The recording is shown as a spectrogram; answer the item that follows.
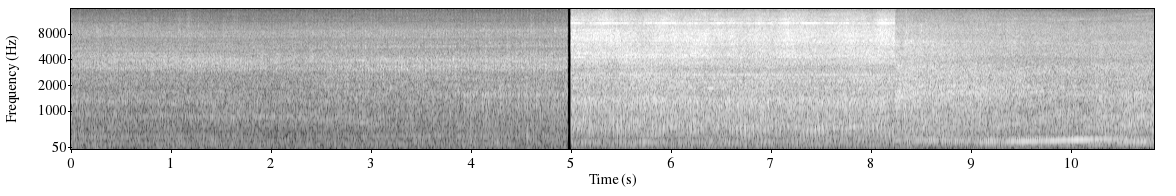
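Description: Moderate steady outdoor noise with a faint vehicle engine running, then, about halfway in, a sudden jump to a loud medical helicopter running on the ground, its turbine and rotor noise carrying a thin high whine. Near the end this gives way to a vehicle engine rising in pitch as it pulls away.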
